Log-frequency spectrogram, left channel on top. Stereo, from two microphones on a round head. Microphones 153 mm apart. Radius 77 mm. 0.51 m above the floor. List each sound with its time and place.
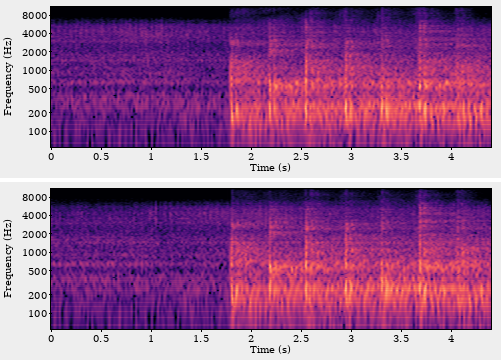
1.8 s running footsteps: 60° left (ahead or behind), 1.0 m; by 4.2 s 30° left (ahead or behind), 3 m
